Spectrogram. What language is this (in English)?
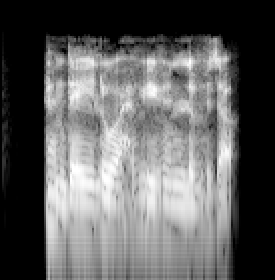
Kabyle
